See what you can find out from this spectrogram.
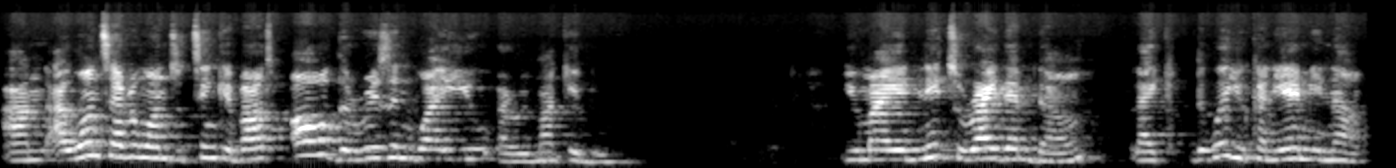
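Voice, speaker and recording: A woman's voice: a little high, moderate pace, reverberant, lo-fi sound. A woman with a Nigerian accent, whose first language is Yoruba, giving an earnest, encouraging workshop talk with slides, often restarting her phrases. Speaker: speaker.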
